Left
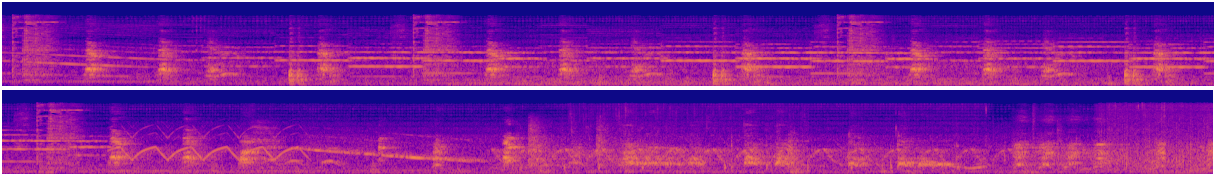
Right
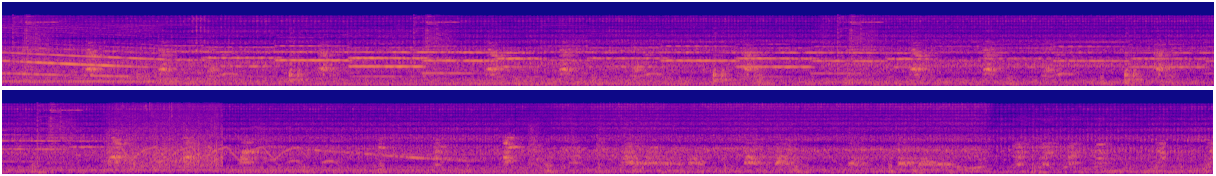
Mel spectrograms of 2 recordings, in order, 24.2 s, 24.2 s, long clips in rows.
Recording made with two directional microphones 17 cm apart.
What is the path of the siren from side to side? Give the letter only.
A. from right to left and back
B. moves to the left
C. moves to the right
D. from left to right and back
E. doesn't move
B.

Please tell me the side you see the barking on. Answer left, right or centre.
left.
